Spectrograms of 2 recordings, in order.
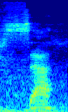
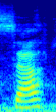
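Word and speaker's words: Szeth: I think that's how you say it, S-Z-E-T-H, Seth.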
